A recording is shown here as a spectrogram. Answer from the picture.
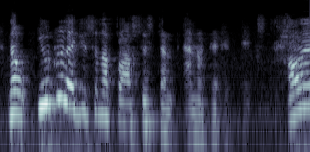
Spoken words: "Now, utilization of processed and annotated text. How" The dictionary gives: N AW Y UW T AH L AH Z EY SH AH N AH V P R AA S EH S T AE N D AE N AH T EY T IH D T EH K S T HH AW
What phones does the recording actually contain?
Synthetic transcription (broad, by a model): N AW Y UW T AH L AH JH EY S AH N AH P R AA S EH S T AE N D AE N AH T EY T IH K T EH K S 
